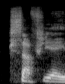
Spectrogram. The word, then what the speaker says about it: Xavier: Xavier, that's how you pronounce it in Holland.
